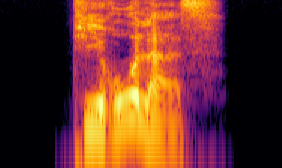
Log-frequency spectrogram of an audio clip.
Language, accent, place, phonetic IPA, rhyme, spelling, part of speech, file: German, Germany, Berlin, [tiˈʁoːlɐs], -oːlɐs, Tirolers, noun, De-Tirolers.ogg
- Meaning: genitive singular of Tiroler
